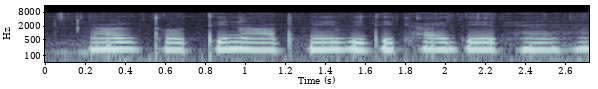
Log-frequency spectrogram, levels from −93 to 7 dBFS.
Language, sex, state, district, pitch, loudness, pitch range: Hindi, female, Jharkhand, Ranchi, 195 Hz, -15 LUFS, 190-195 Hz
